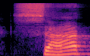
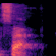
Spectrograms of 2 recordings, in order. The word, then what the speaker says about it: SAP: So never ever pronounce it as in sap. The first correction need to be pronounced it as a s a p. It's an it's not a word. It's an abbreviation.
